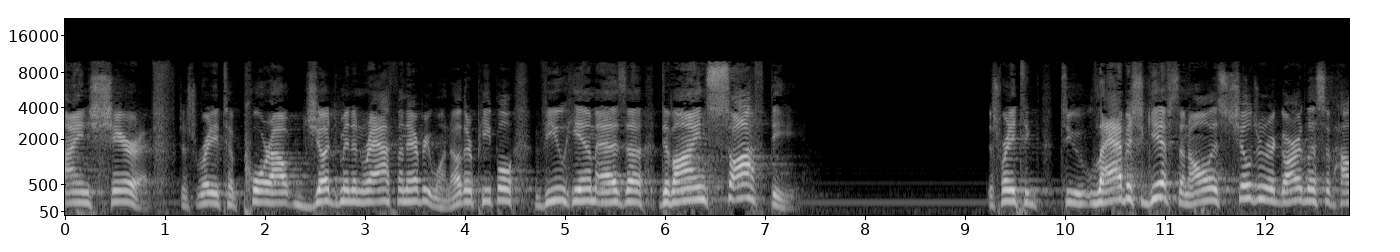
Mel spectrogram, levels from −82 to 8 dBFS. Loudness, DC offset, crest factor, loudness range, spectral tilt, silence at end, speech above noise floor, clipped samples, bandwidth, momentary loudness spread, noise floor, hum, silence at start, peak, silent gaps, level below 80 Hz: -18 LUFS; under 0.1%; 20 dB; 5 LU; -5 dB/octave; 0 s; 36 dB; under 0.1%; 10.5 kHz; 11 LU; -55 dBFS; none; 0 s; 0 dBFS; none; -50 dBFS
